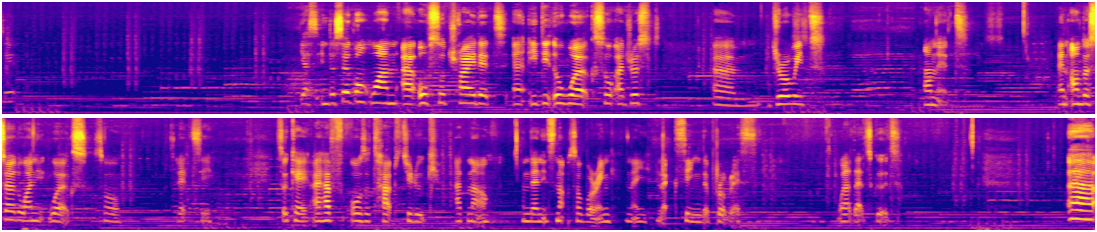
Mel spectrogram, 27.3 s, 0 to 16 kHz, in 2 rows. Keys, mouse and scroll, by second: 26.7 middle click.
